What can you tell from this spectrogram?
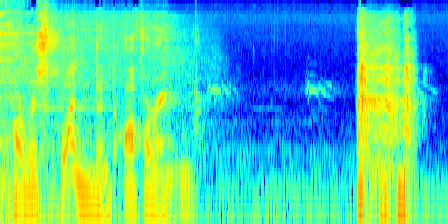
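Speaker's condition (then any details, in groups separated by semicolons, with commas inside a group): No condition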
